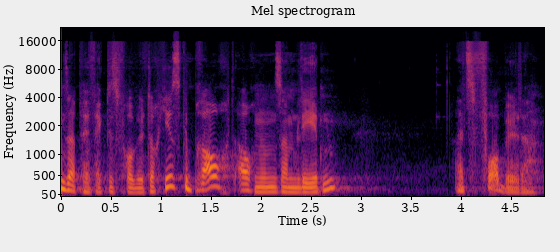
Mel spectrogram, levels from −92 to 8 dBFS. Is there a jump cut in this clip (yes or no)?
yes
